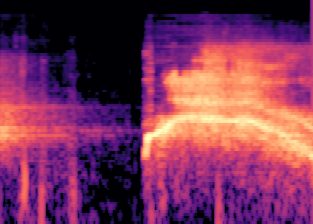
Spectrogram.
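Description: A woman screaming: one long cry starting about a second in, rising then falling in pitch, after the tail of a man's shout dies away.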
